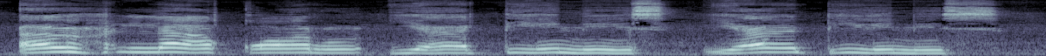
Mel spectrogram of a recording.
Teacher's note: huruf qaf tebal dan ra ini juga kena baca tebal ya, ra tafkhim kerana ra itu mati, huruf sebelumnya berbaris di atas ya.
